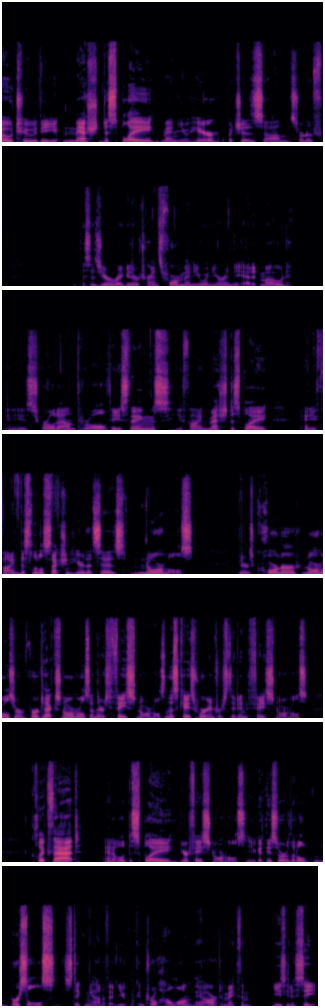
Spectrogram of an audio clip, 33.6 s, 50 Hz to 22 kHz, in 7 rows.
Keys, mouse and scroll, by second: 3.8 click, 24.9 click.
